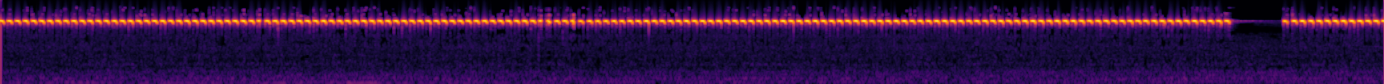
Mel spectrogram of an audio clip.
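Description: A cicada gives a steady, piercing high-pitched whine that barely wavers, breaking off briefly once.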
